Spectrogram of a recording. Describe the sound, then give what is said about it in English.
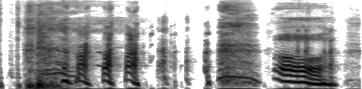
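A person loudly imitates a coffee roaster's tasting slurp while drinking water, with a run of wet sucking bursts and squeaky voiced noises, ending in one long, drawn-out slurp. “And, he does his little thing where when he sips his coffee, I'm going to do it.”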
